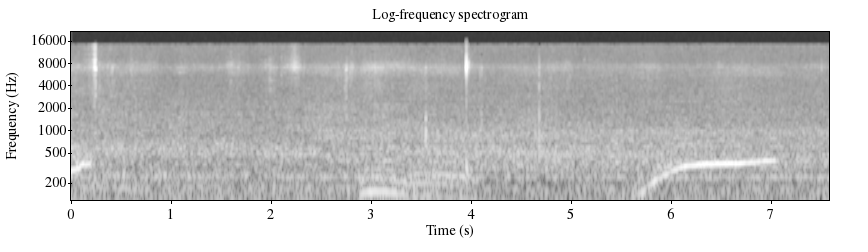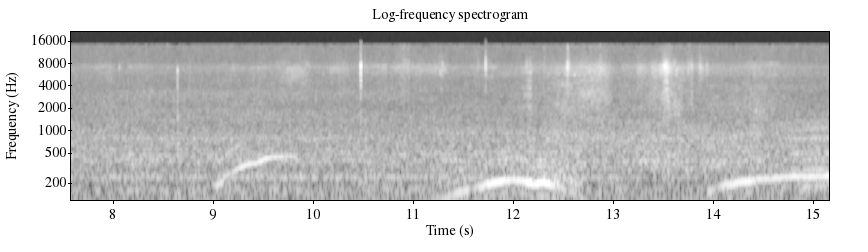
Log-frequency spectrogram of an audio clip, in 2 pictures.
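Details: A pet cat named Boo, unwilling to share his new feather toy with sister Molly, gives a series of rising, moaning growls, each swelling upward then sagging, spaced a few seconds apart, in a quiet room.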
